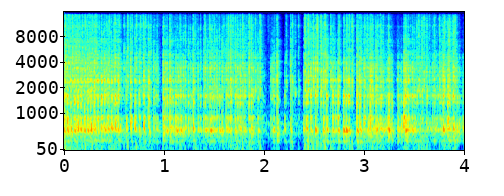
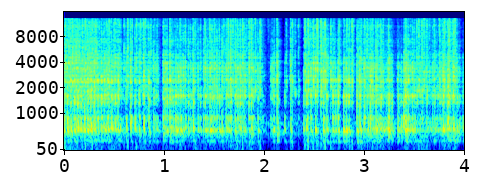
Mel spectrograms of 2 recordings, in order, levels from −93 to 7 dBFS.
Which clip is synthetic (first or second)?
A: second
